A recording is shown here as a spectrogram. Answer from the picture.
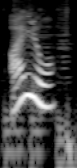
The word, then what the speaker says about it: алло: Отвечаю «Алло». Обратите внимание, строгая норма предписывает именно так произносить эту реплику. «Алло».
